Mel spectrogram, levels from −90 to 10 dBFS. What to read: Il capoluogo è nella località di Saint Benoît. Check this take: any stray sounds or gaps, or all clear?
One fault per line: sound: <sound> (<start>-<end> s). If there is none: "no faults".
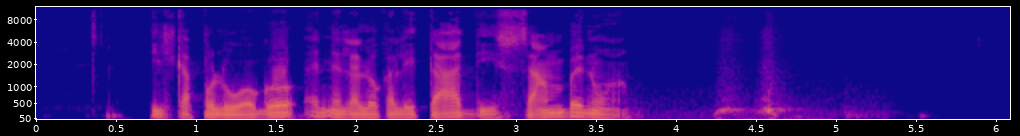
sound: whoosh (4.2-5.0 s)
